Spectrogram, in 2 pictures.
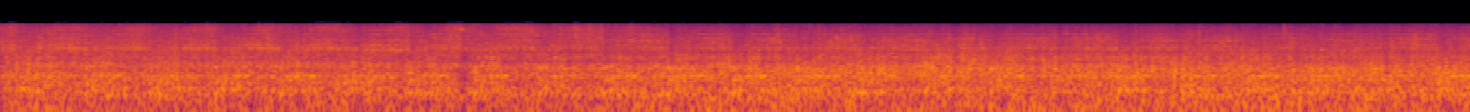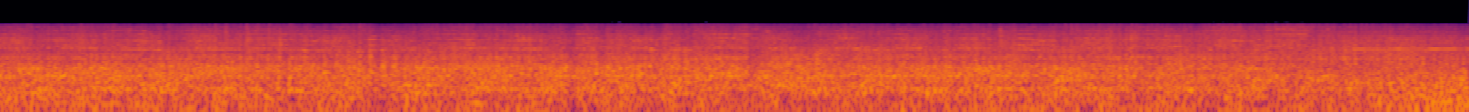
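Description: A long string of empty coal gondolas on a freight train rolling past at speed: a steady rumble of steel wheels on rail, with rhythmic clicking as the wheels pass over rail joints. A thin steady whine joins right at the end as the last car goes by.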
